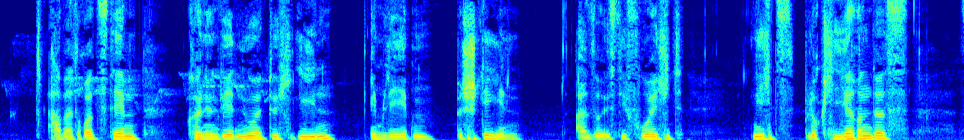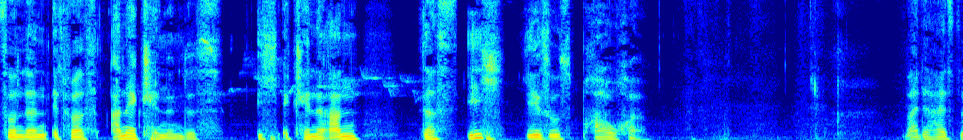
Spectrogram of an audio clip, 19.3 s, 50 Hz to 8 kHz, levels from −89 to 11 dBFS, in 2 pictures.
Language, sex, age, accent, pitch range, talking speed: German, male, 60-79, German, 115-140 Hz, 85 wpm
